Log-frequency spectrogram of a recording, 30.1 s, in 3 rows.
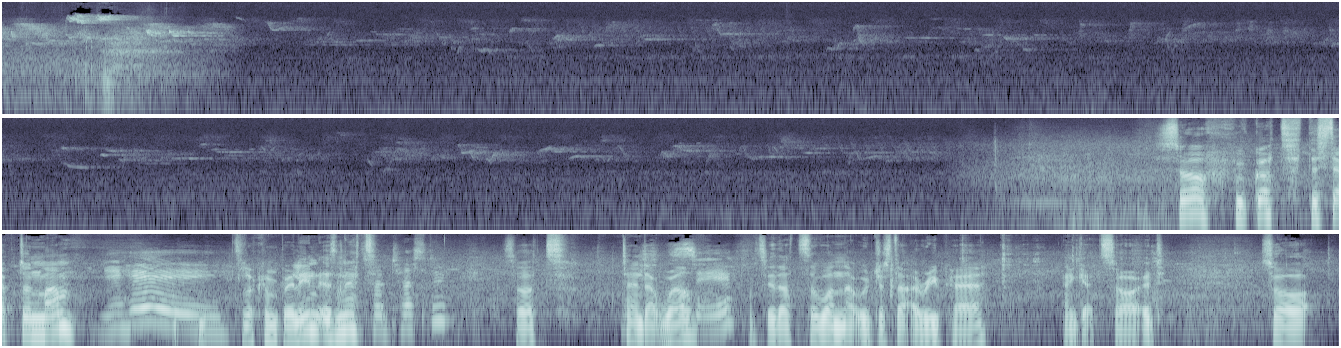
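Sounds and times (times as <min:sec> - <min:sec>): small birds chirping and trilling: 0:00.0 - 0:18.0, 0:18.6 - 0:30.0.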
